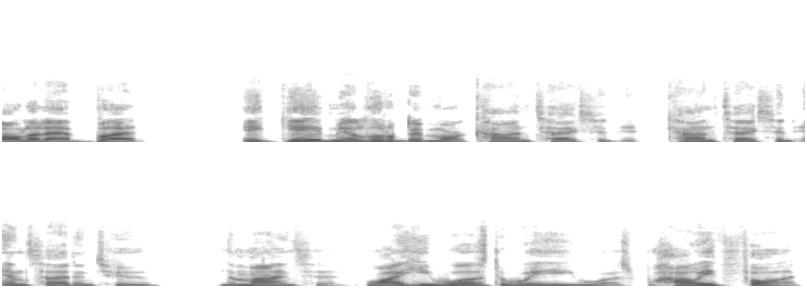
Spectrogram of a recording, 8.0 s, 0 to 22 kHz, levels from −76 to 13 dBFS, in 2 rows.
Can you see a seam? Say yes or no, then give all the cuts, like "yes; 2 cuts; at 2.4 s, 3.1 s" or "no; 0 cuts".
no; 0 cuts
